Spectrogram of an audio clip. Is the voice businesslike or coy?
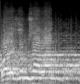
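businesslike. It is said in a firm, businesslike voice. The listener is a male superior at work. "harusnya siapa?"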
